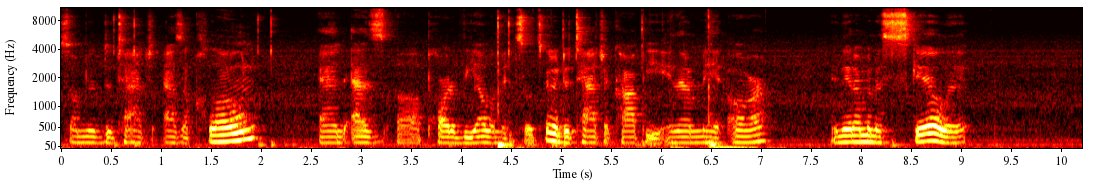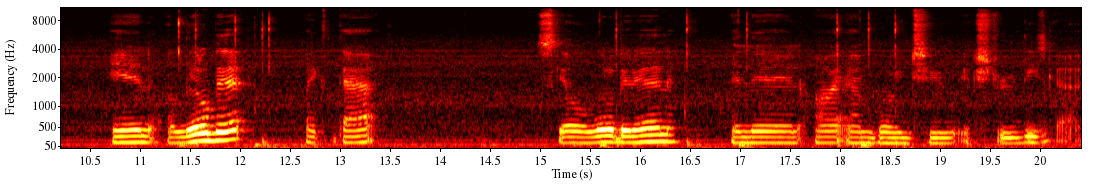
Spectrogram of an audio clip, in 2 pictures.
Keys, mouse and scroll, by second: 0.5 click, 2.0 click, 4.4 click, 5.1 alt+middle click, 6.5 r, 8.3-11.4 drag, 11.6 middle click, 12.3 middle click, 15.8 alt+middle click, 17.1-18.0 alt+middle drag, 18.3 alt+middle drag.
